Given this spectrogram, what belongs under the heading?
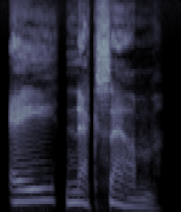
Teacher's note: The n sound slides right into the e. It sounds almost like the word next but without the t.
